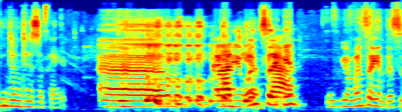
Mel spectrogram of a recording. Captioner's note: laughing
